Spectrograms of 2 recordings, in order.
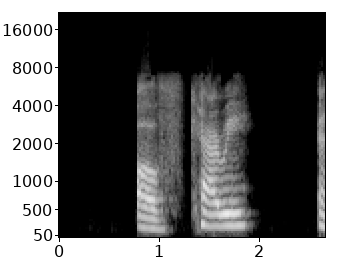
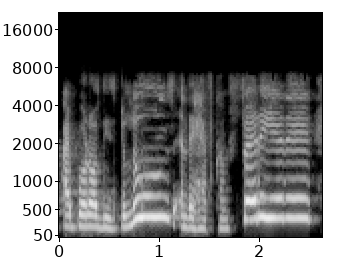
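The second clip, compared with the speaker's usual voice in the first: pitched up, gushing about balloons; excited friend; 8 semitones higher than usual. Retold or imitated. Imitating Miranda bragging about balloons, bubbly.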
